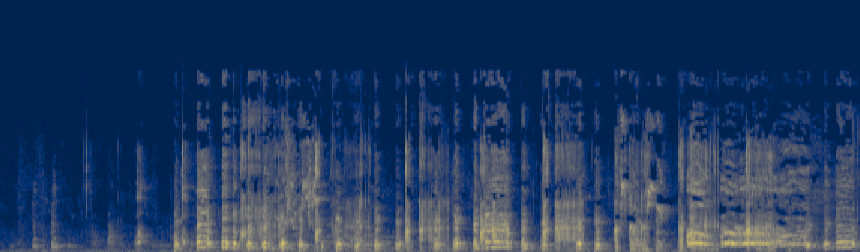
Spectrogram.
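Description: Aseel roosters cluck and crow close by, a dense run of repeated calls and squawks that overlap for several seconds with no speech.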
